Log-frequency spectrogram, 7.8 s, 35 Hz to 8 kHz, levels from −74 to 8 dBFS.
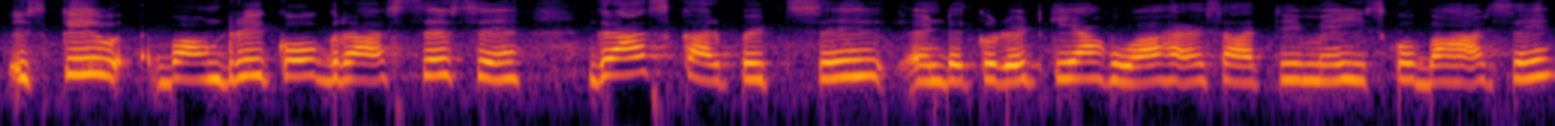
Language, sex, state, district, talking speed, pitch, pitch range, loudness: Hindi, female, Haryana, Rohtak, 140 wpm, 265 Hz, 250-300 Hz, -13 LUFS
